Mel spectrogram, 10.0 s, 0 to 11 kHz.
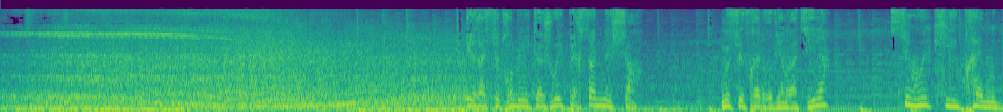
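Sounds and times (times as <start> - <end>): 
thin high whine: 0.0 - 5.9
airplane sound effect engine roar: 0.0 - 10.0
speech: 4.8 - 6.5, 7.2 - 10.0.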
